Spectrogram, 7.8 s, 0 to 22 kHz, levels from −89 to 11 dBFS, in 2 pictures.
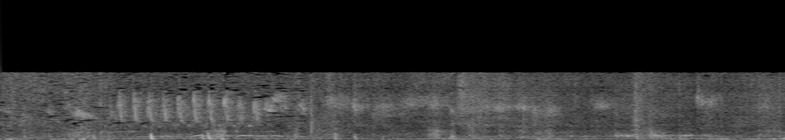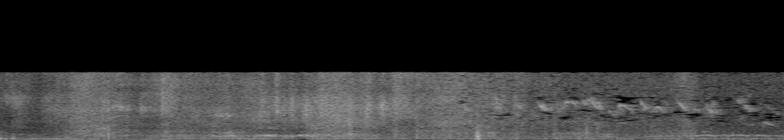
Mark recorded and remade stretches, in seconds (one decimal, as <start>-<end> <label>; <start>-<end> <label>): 0.0-1.6 recorded; 1.6-6.2 remade; 6.2-7.8 recorded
